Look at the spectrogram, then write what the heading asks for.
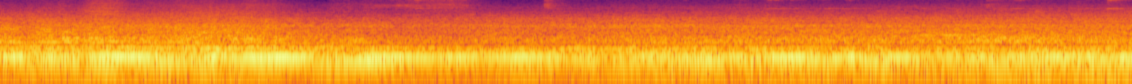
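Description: Passenger train rolling out of the station: a steady, loud rumble of wheels and running gear with a low steady hum underneath, as the train draws away.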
